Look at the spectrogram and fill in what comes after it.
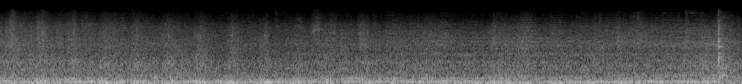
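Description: Freight train of autorack cars rolling past: a steady rumble with wheel clicks, and one sharper clack near the end.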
